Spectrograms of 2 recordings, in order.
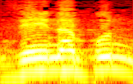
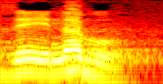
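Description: First: The name ends with an added n sound. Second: The name ends in a plain vowel. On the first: The speaker calls it wrong. "Zainabun tidak boleh" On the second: The speaker calls it right. "Tidak boleh ditanwin"

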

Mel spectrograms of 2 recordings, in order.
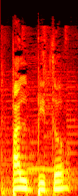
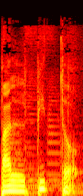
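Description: First: The stress is on the first syllable. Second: The stress is on the second syllable. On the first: It means a hunch. "Si te dijera pálpito, te iba a despistar un poquito más" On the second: It hints at a pun on a body part. "Aquí la entonación es ciertamente fundamental"

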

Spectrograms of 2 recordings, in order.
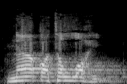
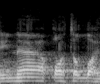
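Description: First: The first vowel is a medium open 'a'. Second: The first vowel is tilted toward an 'e' sound. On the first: The speaker calls it right. "نرقق النون ونفتح النون فتحا متوسطا" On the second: The speaker calls it wrong. "فلا نقول ناقة الله"

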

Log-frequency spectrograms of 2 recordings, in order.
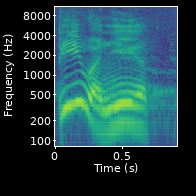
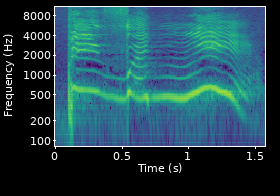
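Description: First: The phrase is said in a plain, calm tone. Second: The phrase is said in an angry, exclaiming tone. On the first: The sign simply states a fact. "просто написать" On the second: The sign seems to shout rudely at the reader. "такой злой"

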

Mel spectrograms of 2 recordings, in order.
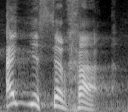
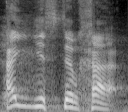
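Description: The two takes are said the same way.

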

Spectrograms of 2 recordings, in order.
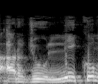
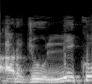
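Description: First: The vowel before -kum is a short i. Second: The vowel before -kum is a short i.

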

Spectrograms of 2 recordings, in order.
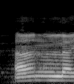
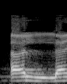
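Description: First: A trace of nasal n remains before l. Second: The n merges fully into the l sound. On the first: The speaker calls it wrong. "يعني يأتي بشيء من الغنة" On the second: The speaker calls it right. "إدغام بغير غنة"

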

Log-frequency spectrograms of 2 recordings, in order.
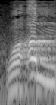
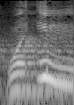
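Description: First: The hamza is said with the vowel a. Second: The hamza is said with the vowel i. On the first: It is read as linked to the preceding verb. "هذه قراءة الجمهور" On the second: It is read as a new statement. "بكسر الهمزة"

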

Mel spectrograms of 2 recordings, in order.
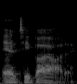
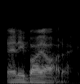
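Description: First: The T after the N is clearly pronounced. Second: The T after the N is dropped. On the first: "you hear that true T sound" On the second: "you don't really hear that T sound"

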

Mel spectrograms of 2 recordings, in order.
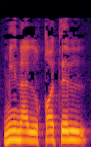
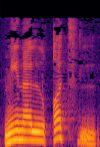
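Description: First: The ta leans toward an i vowel. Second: The ta and lam both stay unvowelled. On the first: The speaker calls it wrong. "نكون قد جعلنا التاء قد مالت إلى الكسر وهذا لا يصح" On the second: The speaker calls it right. "لابد أن نبقي التاء ساكنة واللام ساكنة"

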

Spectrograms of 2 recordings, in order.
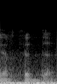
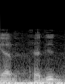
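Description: First: The two d sounds merge into one doubled d. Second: The two d sounds are pronounced separately. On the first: "إدغام" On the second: "الفك يعني فك الإدغام يعني ترجع الدال كما كان"

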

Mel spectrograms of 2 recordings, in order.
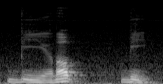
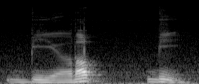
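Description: The two takes are said the same way.

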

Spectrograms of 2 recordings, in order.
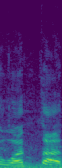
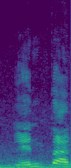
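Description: First: The word is said in a Zhejiang accent. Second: The word is said in a plain accent. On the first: "即完蛋" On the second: "元旦伊讲哦"

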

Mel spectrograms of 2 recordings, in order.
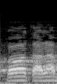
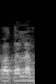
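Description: First: The first vowel is held long. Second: The first vowel is kept short. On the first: To fight against someone. "Kalau qatala memerangi" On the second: To kill someone. "kalau qatala membunuh"

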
